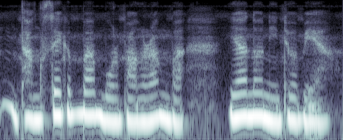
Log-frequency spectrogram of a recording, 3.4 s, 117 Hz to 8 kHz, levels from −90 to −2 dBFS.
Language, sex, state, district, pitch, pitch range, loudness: Garo, female, Meghalaya, West Garo Hills, 220 Hz, 205-240 Hz, -10 LUFS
